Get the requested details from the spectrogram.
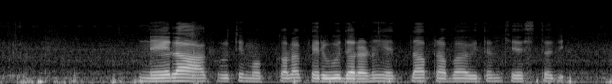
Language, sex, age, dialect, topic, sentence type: Telugu, male, 18-24, Telangana, agriculture, statement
